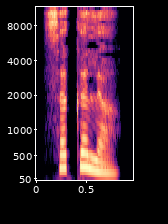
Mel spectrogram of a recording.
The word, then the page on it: ಸಕಲ: sakala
